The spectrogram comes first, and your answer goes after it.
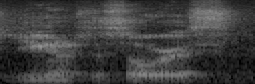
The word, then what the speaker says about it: Giganotosaurus: So he referred to it as Giganotosaurus.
